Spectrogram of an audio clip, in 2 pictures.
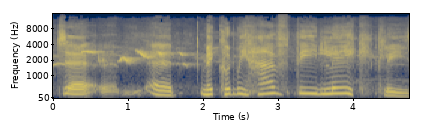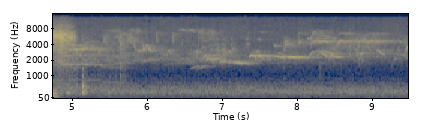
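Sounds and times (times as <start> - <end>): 
steady low outdoor hum: 0.0 - 6.7
thin high warbling robin-like birdsong: 0.0 - 9.4
speech: 0.1 - 5.0.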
